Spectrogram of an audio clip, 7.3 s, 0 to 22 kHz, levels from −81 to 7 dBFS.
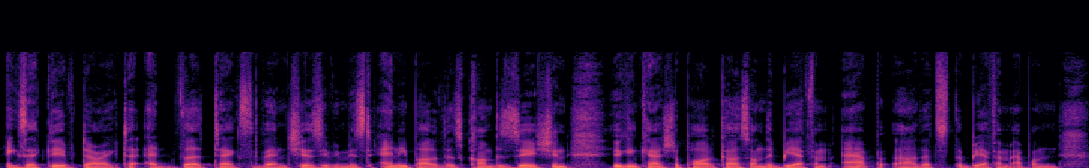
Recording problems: none

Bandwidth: 15 kHz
